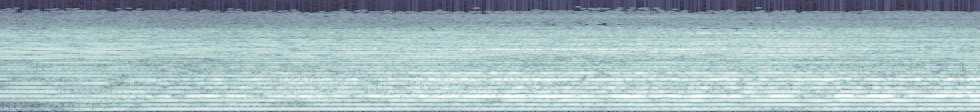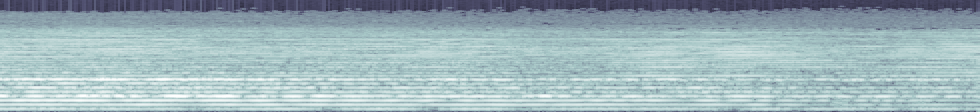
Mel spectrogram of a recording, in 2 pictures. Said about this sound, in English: So the note for Om, and everyone on that side can hum it, breath in.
